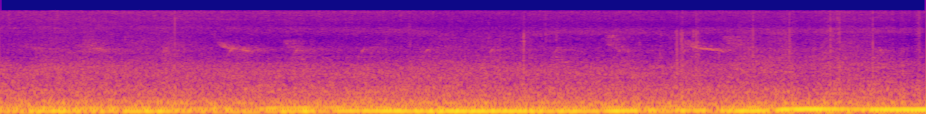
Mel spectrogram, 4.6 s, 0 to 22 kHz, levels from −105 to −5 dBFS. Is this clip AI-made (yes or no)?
no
